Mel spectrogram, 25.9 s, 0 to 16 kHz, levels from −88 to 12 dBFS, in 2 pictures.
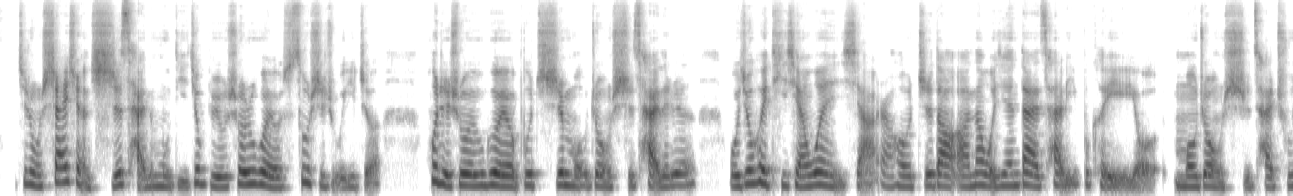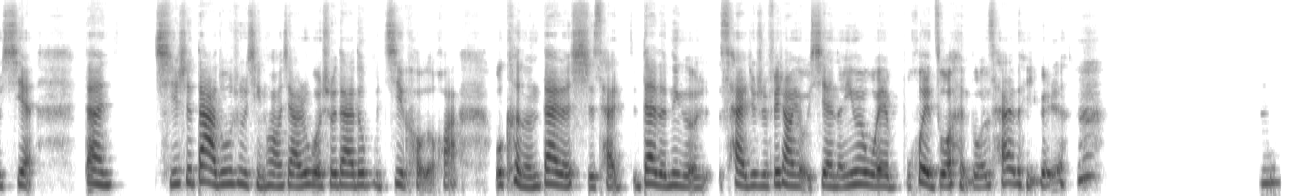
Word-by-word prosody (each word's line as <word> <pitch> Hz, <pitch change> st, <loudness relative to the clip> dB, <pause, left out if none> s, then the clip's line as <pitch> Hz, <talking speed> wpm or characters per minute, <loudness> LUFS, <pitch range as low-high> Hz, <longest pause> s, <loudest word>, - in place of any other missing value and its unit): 这 240 Hz, +2 st, -8 dB
种 220 Hz, -3 st, 0 dB
筛 275 Hz, +7 st, +2 dB
选 260 Hz, -7 st, -2 dB
食 200 Hz, +5 st, -1 dB
材 225 Hz, -, -2 dB
的 200 Hz, -, -6 dB
目 200 Hz, -1 st, -4 dB
的。 215 Hz, -, -9 dB
就 260 Hz, -, -2 dB
比 240 Hz, -6 st, -6 dB
如 185 Hz, 0 st, +1 dB
说 230 Hz, +5 st, +2 dB
如 240 Hz, +1 st, +5 dB
果 230 Hz, -3 st, +5 dB
有 180 Hz, -1 st, 0 dB
素 190 Hz, +10 st, -4 dB
食 230 Hz, -6 st, -6 dB
主 195 Hz, -, -9 dB
义 190 Hz, +2 st, -8 dB
者， -, -, -7 dB, 0.5 s
或 295 Hz, -, +1 dB
者 220 Hz, -6 st, +3 dB
说 215 Hz, 0 st, +4 dB
如 210 Hz, +1 st, 0 dB
果 225 Hz, 0 st, +6 dB
有 200 Hz, -1 st, +3 dB
不 220 Hz, 0 st, -2 dB
吃 220 Hz, +1 st, 0 dB
某 210 Hz, -1 st, -3 dB
种 205 Hz, -, -3 dB
食 100 Hz, -, -5 dB
材 -, -, +1 dB
的 195 Hz, -, -3 dB
人， 215 Hz, +3 st, -2 dB, 0.3 s
我 200 Hz, 0 st, 0 dB
就 245 Hz, +3 st, +2 dB
会 260 Hz, -2 st, +4 dB
提 230 Hz, -2 st, -8 dB
前 205 Hz, -1 st, -1 dB
问 225 Hz, -2 st, +4 dB
一 -, -, -9 dB
下， 225 Hz, 0 st, -6 dB
然 200 Hz, -4 st, -9 dB
后 195 Hz, -2 st, -3 dB
知 210 Hz, +3 st, -3 dB
道， 210 Hz, -2 st, +2 dB
啊， 195 Hz, -, -2 dB
那 220 Hz, +2 st, -1 dB
我 -, -, -1 dB
今 210 Hz, -, -4 dB
天 210 Hz, +1 st, -3 dB
带 220 Hz, -3 st, +3 dB
的 195 Hz, -, -10 dB
菜 -, -, -2 dB
里 -, -, -5 dB
不 230 Hz, -2 st, -11 dB
可 -, -, -6 dB
以 -, -, -3 dB
有 -, -, -5 dB
某 195 Hz, -2 st, -1 dB
种 205 Hz, +2 st, -1 dB
食 -, -, -7 dB
材 -, -, -4 dB
出 205 Hz, -, -10 dB
现。 210 Hz, +3 st, -1 dB, 0.5 s
但 230 Hz, -2 st, +3 dB, 0.4 s
其 240 Hz, +1 st, -3 dB
实 260 Hz, +1 st, -2 dB
大 270 Hz, -2 st, +7 dB
多 240 Hz, +2 st, +1 dB
数 245 Hz, -1 st, -1 dB
情 220 Hz, -2 st, -4 dB
况 210 Hz, -1 st, -1 dB
下， 210 Hz, -1 st, +1 dB
如 225 Hz, +3 st, +4 dB
果 225 Hz, -2 st, +4 dB
说 220 Hz, +1 st, +1 dB
大 220 Hz, -, +2 dB
家 215 Hz, -, +4 dB
都 220 Hz, +1 st, +3 dB
不 220 Hz, -1 st, -10 dB
忌 210 Hz, +4 st, -3 dB
口 -, -, -4 dB
的 480 Hz, +2 st, -3 dB
话， -, -, -4 dB, 0.4 s
我 225 Hz, -, +2 dB
可 270 Hz, +1 st, +3 dB
能 195 Hz, -1 st, 0 dB
带 245 Hz, -2 st, +7 dB
的 210 Hz, -1 st, +4 dB
食 210 Hz, -3 st, -3 dB
材 195 Hz, +1 st, -1 dB, 0.3 s
带 250 Hz, -1 st, +6 dB
的 215 Hz, -2 st, +4 dB
那 220 Hz, 0 st, +1 dB
个 200 Hz, -, -1 dB, 0.2 s
菜 235 Hz, -4 st, +2 dB
就 215 Hz, +2 st, -2 dB
是 210 Hz, 0 st, -3 dB
非 235 Hz, -, +4 dB
常 230 Hz, -3 st, +4 dB
有 -, -, -2 dB
限 215 Hz, -3 st, +1 dB
的， 195 Hz, 0 st, -3 dB
因 225 Hz, +2 st, +2 dB
为 240 Hz, -, +2 dB
我 230 Hz, -2 st, +5 dB
也 -, -, +2 dB
不 195 Hz, +1 st, -12 dB
会 245 Hz, +2 st, +8 dB
做 215 Hz, 0 st, +4 dB
很 -, -, -5 dB
多 195 Hz, 0 st, -4 dB
菜 250 Hz, +2 st, 0 dB
的 235 Hz, -, 0 dB
一 225 Hz, -, -8 dB
个 450 Hz, -, +1 dB
人。 440 Hz, +2 st, -2 dB, 1.9 s
嗯。 265 Hz, +1 st, -7 dB
220 Hz, 280 characters per minute, -23 LUFS, 200-235 Hz, 1.9 s, 会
